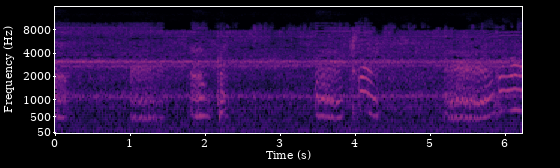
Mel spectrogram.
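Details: Domestic cat sounds while the kitten Kisa watches two talking cats: drawn-out meows that bend upward and then fall, some with a quick rising chirp, coming in bursts about every one to two seconds over a constant background hum.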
